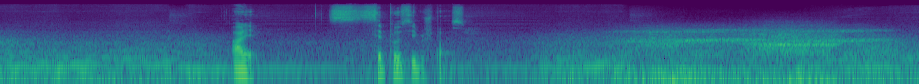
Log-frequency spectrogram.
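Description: A car engine hums steadily and shifts pitch as the car accelerates.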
